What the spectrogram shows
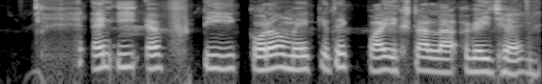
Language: Maithili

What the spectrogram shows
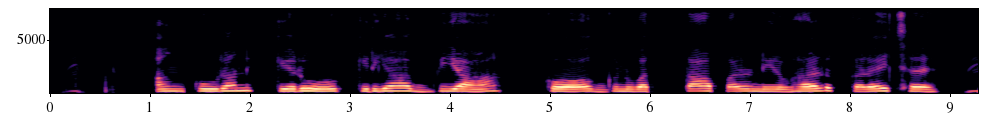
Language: Maithili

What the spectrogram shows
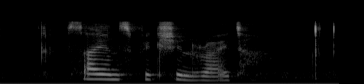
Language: Swati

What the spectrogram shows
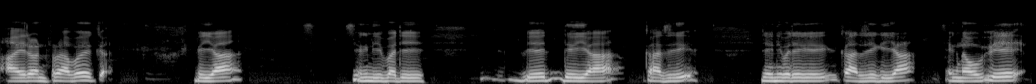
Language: Bodo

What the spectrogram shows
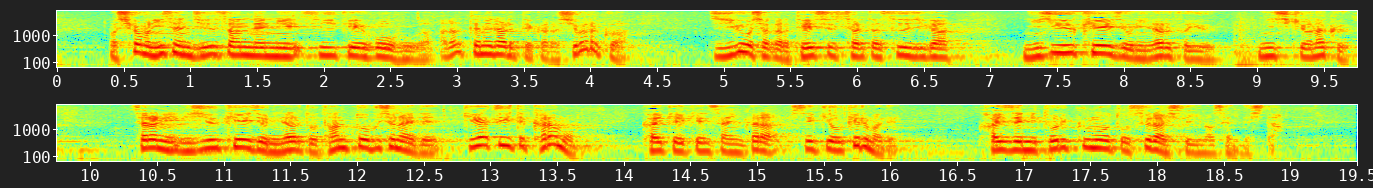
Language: Japanese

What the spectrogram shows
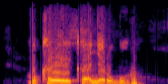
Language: Kinyarwanda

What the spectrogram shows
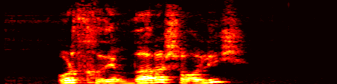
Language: Kabyle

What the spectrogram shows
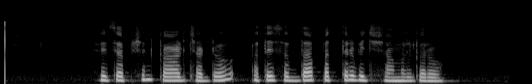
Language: Punjabi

